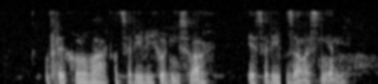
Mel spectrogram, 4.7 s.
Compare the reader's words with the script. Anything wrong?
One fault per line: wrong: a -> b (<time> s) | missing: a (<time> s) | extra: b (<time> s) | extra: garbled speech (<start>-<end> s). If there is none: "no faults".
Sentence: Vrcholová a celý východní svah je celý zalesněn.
no faults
